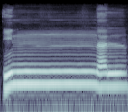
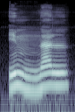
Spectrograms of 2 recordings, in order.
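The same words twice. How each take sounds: First: The n sound is held long and nasal. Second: The n sound is short and not held. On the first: The speaker calls it right. "ditahan dulu ... Agak lama ditahannya" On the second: The speaker calls it wrong. "jangan innal yang seperti itu"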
